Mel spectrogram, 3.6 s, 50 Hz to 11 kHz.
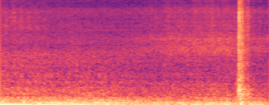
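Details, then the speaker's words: Chevy V8 pickup, newly bought project, new spark plugs and ignition parts: low deep idle with uneven, lumpy beat and slight shaking instead of smooth V8 burble; a cylinder seems to be missing, owner suspects injectors. "es obviamente los V8 son muy muy suaves esta se le ve que está sacudiéndose levemente y no tiene que ser así entonces obviamente está faltando algun que otro cilindro"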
